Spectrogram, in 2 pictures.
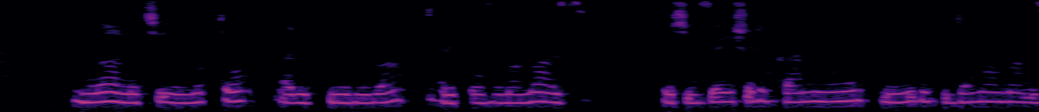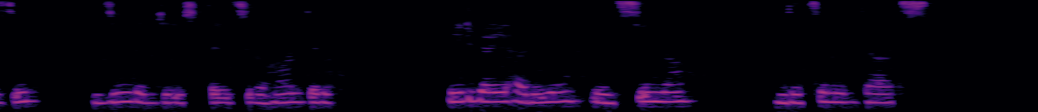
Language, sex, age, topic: Kinyarwanda, female, 18-24, health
